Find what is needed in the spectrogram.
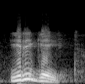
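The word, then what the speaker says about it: irrigate: ஜி ஏ டி இ first லெபில் தான் stress இரிகேட் இரிகேட்டட் ஐ ஆர் ஆர்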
